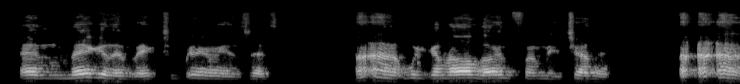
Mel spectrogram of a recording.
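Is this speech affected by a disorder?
Yes: ALS; onset in hands and arms, tracheostomy.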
